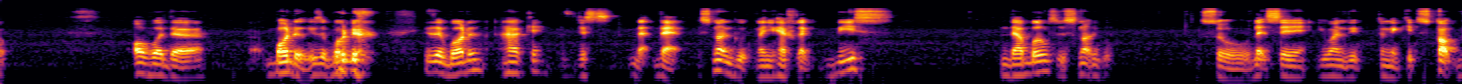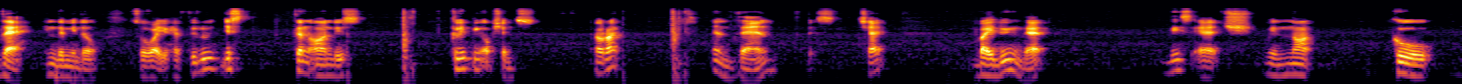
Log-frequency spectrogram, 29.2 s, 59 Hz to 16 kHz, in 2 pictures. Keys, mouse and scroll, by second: 3.8 click, 7.5 middle click, 9.9-10.4 scroll up 1, 10.4 scroll down 1, 10.6-11.6 scroll down 3, 11.6 click, 13.4 click, 21.5 click, 22.5 middle click, 23.6 click.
